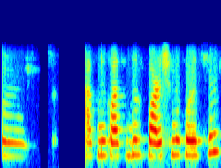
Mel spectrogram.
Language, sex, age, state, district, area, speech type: Bengali, female, 18-30, West Bengal, Birbhum, urban, conversation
